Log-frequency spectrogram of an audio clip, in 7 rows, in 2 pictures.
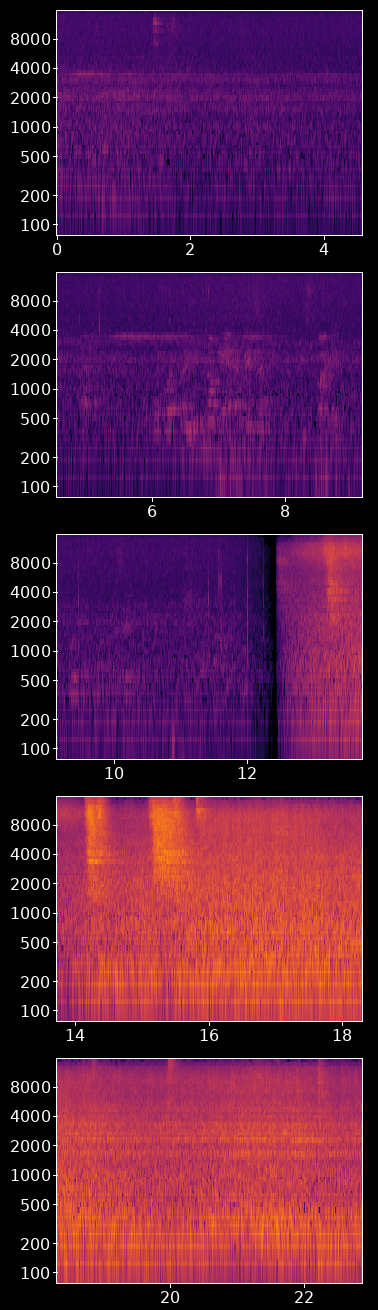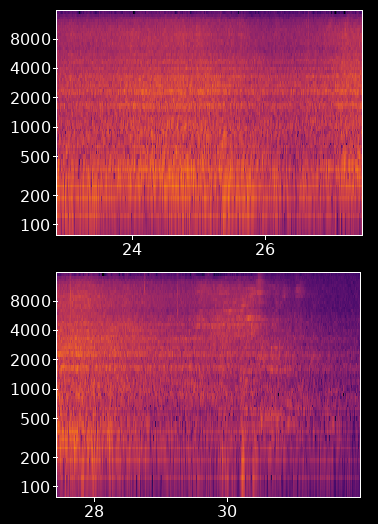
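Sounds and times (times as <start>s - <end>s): train wheels rumbling on rail: 12.6s - 31.2s
high squealing tones: 29.2s - 30.6s.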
